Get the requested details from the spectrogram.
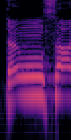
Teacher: سین پر کھڑا زبر ہے، ایک الف کھینچیں گے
